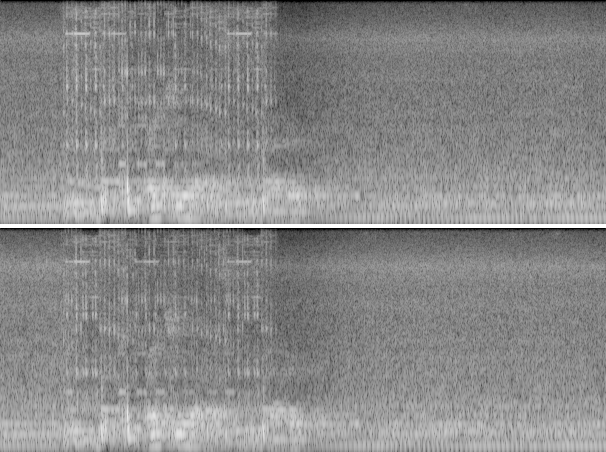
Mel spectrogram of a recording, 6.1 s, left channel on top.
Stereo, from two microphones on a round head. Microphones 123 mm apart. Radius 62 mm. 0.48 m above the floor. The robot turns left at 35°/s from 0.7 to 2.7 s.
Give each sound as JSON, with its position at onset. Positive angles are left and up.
{"t": 1.4, "sound": "a man speaking", "azimuth_deg": 175, "distance_m": 1.4}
